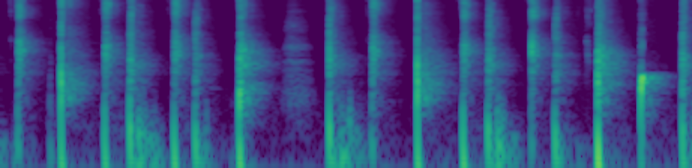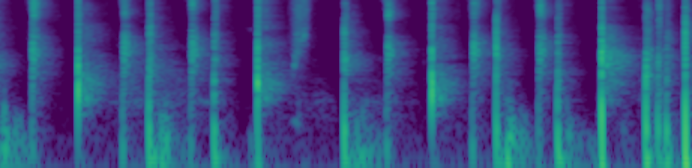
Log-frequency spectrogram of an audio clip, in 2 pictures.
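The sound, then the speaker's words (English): A steady, rhythmic pattern of sharp percussive body sounds, alternating hits on the chest, finger snaps and claps in a repeating hit, snap, clap groove, loud and crisp with no talking. “This is what it sounds like if you put the first and the second part together. You got hit, snap, clap.”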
